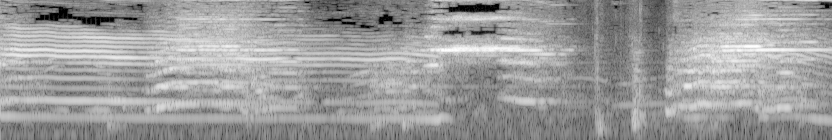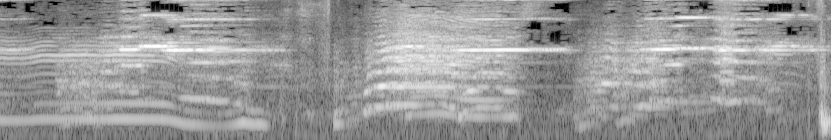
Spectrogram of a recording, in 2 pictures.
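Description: A young child's voice making long, held vowel sounds on a steady pitch: three of them, the first two about two seconds each and the last shorter.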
